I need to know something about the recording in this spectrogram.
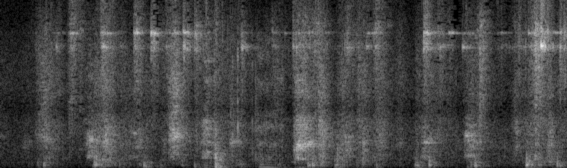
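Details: Female Jack Russell Tinkerbell seeks attention and play from Bilbo, a Welsh Terrier. Rapid, insistent yaps and barks repeat about twice a second, mixed with whiny, rising whimpers.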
